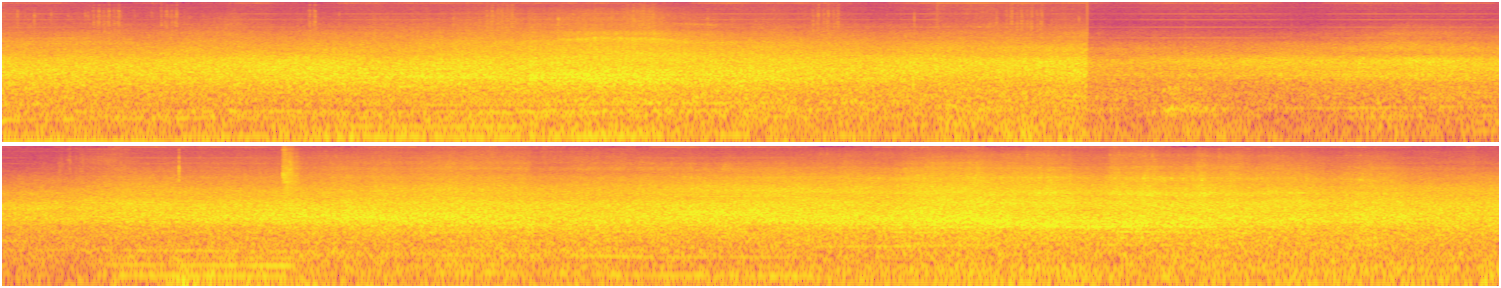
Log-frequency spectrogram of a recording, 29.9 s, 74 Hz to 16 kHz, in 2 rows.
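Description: Steady rushing roar of a Boeing 777-300ER's GE90-115B jet engines as the airliner comes in on final approach, with a low hum beneath. The sound changes abruptly about eleven seconds in, as at an edit, and swells a little near the end as the aircraft draws closer.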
